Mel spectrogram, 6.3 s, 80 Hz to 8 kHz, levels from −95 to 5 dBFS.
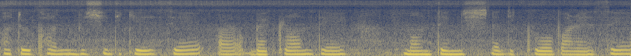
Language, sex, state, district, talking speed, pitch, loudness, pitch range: Nagamese, female, Nagaland, Dimapur, 105 wpm, 190 Hz, -15 LUFS, 180-200 Hz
